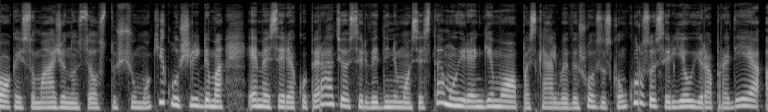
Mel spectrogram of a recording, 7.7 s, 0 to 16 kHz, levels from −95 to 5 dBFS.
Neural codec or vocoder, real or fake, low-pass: none; real; 14.4 kHz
